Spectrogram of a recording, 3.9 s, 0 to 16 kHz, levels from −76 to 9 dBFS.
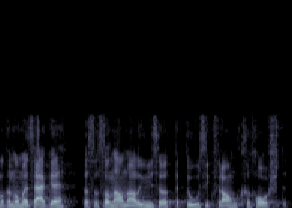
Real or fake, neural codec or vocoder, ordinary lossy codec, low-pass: fake; codec, 16 kHz, 4.8 kbps, FACodec; none; 7.2 kHz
